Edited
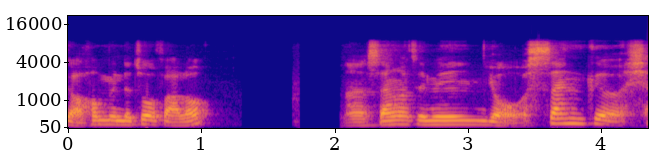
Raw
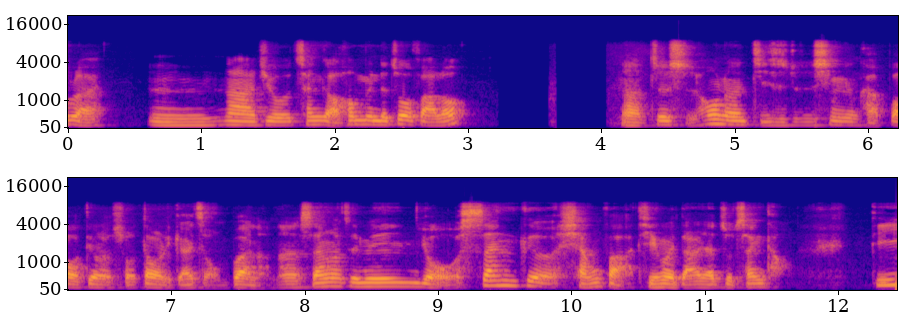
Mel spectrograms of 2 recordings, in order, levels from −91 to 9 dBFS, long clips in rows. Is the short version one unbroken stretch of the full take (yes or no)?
no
